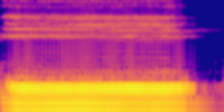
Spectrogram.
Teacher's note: حمزہ کو ہم ایک الف تک کھینچ کر پڑھیں گے کیونکہ یہاں پہ یا مدہ ہو رہا ہے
